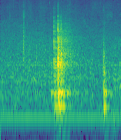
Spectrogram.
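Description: A chair bumps loudly as a man stands up.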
